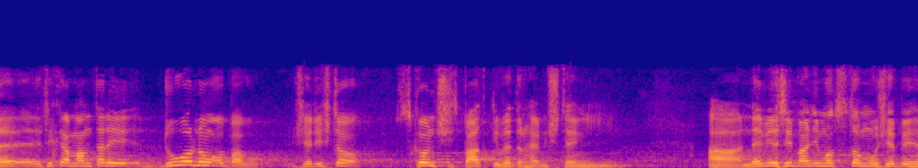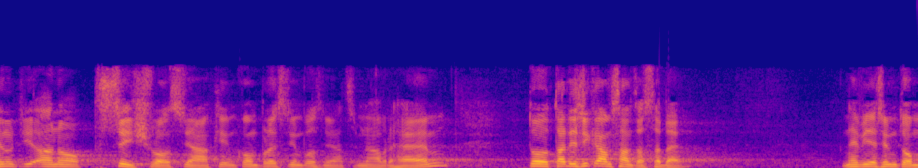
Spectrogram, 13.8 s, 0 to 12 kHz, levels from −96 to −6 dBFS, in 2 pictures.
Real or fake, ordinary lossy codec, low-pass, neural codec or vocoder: real; AAC, 48 kbps; 7.2 kHz; none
